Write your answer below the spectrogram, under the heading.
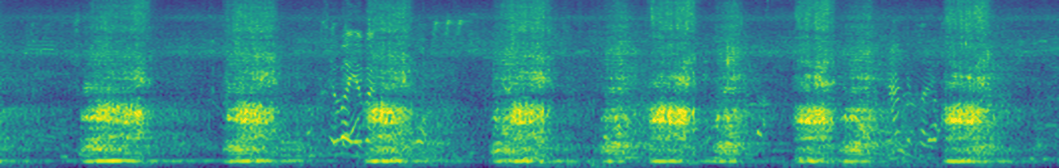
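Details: A lion gives a series of deep, grunting roars, each about a second apart.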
